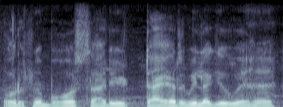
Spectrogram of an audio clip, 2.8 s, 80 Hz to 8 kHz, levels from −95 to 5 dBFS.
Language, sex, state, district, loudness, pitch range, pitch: Hindi, male, Jharkhand, Palamu, -16 LUFS, 100-105 Hz, 105 Hz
